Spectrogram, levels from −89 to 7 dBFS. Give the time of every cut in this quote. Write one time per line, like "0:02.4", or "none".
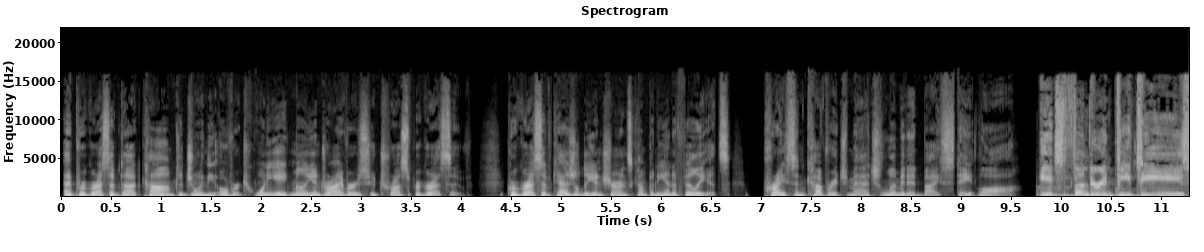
0:09.7

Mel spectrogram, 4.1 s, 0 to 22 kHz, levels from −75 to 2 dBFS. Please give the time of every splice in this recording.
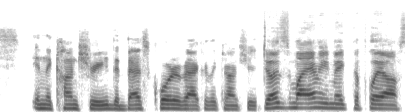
0:02.6

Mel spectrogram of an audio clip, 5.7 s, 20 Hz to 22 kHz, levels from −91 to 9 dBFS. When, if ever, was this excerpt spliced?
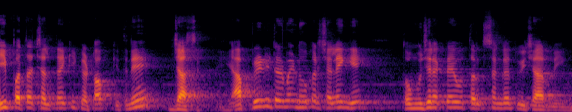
none

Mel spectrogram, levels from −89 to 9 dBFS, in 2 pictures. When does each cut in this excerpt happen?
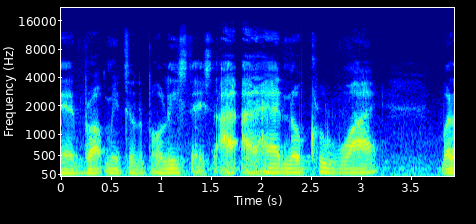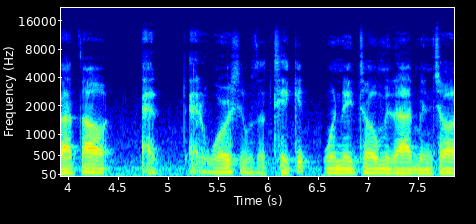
0:06.6

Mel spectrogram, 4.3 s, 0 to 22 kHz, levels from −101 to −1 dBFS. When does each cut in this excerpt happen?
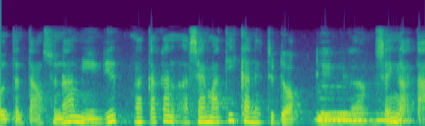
none

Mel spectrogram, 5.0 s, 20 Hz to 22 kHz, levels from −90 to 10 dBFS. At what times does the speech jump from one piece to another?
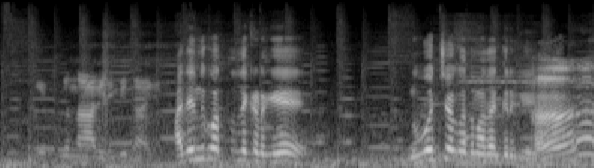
0:02.8

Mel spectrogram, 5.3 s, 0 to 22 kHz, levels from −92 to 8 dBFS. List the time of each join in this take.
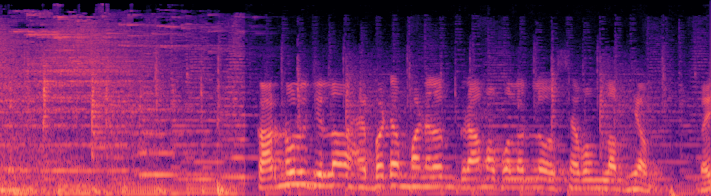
0:01.8

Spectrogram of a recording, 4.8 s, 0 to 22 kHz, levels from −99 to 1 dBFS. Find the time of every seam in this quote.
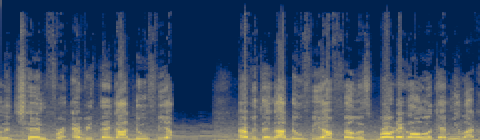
0:01.8

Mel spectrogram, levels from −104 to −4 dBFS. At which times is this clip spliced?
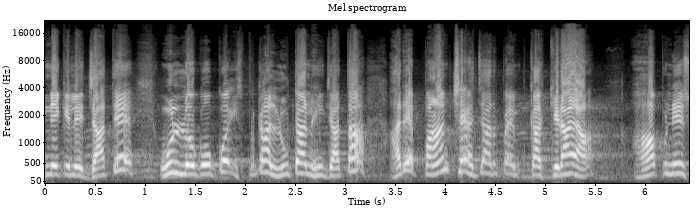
none

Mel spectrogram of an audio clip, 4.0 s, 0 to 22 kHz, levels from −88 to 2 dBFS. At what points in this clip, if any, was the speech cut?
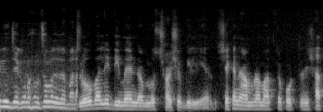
0:00.9

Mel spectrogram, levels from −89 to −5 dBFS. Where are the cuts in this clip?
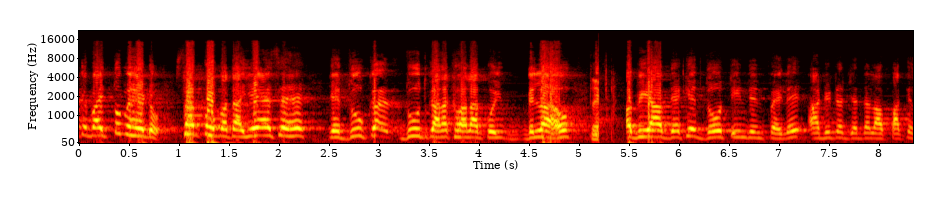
0:05.2

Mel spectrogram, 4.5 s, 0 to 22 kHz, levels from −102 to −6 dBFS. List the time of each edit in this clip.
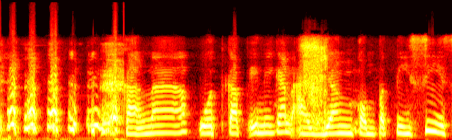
0:01.2

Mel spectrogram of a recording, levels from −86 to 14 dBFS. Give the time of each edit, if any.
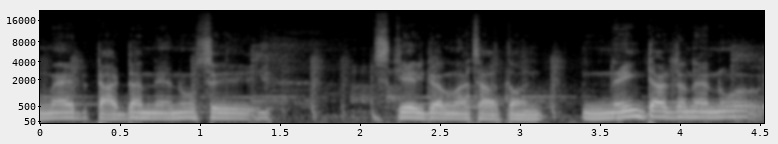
0:03.2

